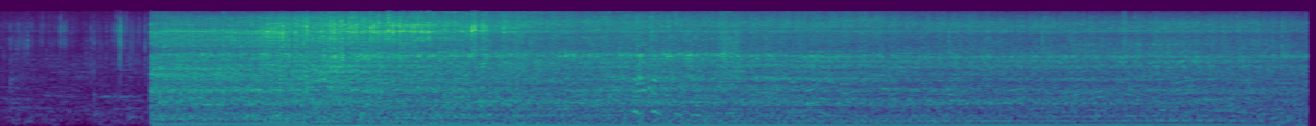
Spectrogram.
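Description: City bus engine running loud and steady with a low hum as the bus pulls away, starting abruptly about a second in and easing slightly toward the end.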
